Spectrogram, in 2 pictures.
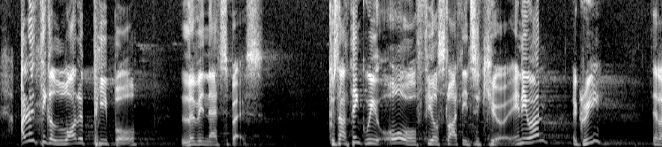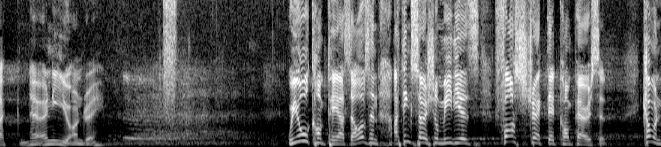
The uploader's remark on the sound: Recorded live on Sunday the 24th October 2021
